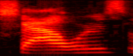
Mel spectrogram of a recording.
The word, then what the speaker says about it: Showers: And my name is spelled K-A-M. And my last name is Showers, like the rain showers, S-H-O-W-E-R-S. You can do a search there on Facebook. And my Instagram is Showers, S-H-O-W-E-R-S.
